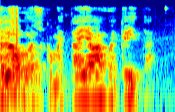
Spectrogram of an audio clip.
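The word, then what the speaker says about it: λόγος: Una palabra griega que se pronuncia logos, como está ahí abajo escrita.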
